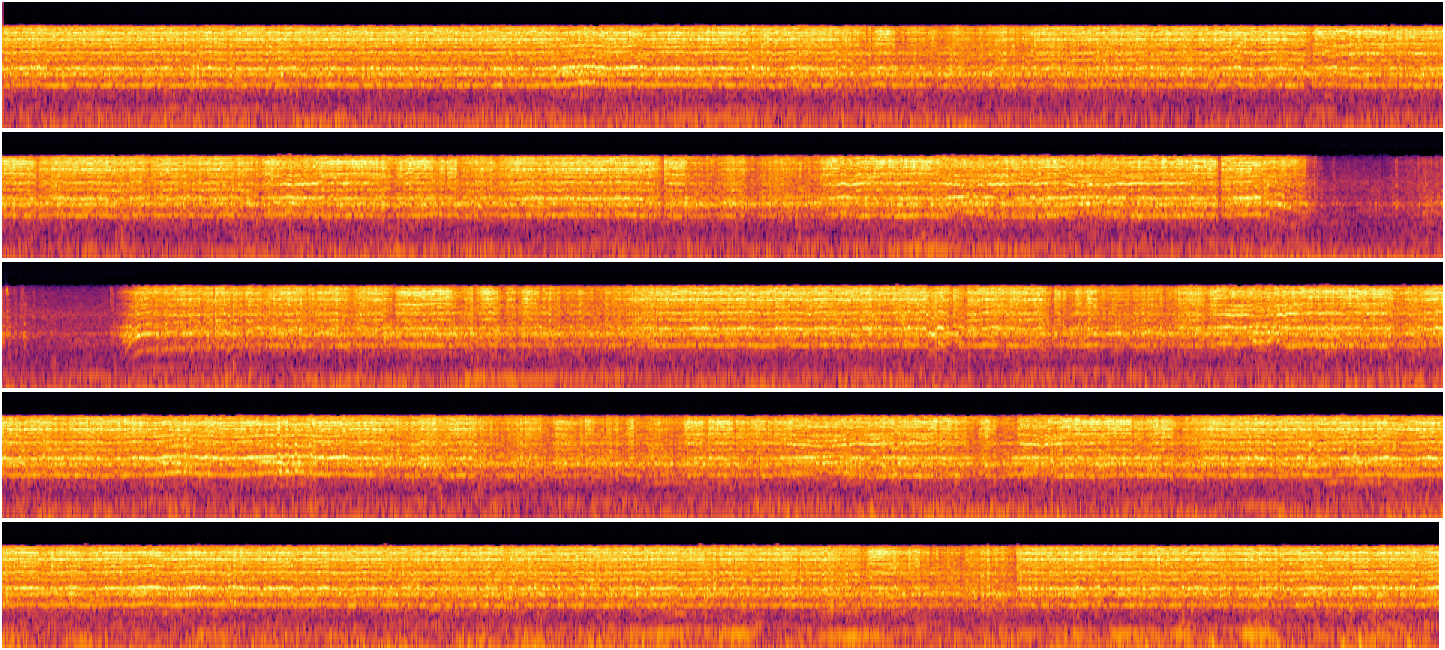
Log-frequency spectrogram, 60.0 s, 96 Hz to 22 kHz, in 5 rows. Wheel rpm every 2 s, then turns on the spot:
160, 160, 160, 160, 160, 160, 160, 160, 160, 160, 160, 30, 70, 160, 160, 160, 160, 160, 160, 160, 160, 160, 160, 160, 160, 160, 160, 160, 160, 160.
22-24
